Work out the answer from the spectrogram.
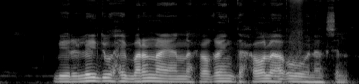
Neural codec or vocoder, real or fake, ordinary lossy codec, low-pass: none; real; none; none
